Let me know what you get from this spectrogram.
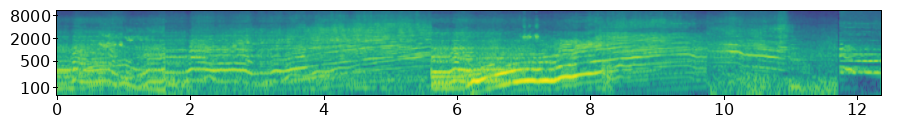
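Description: Ferrari and Lamborghini supercar engines at full throttle on two standing-start launches, one after the other, each revving up in pitch with brief drops at the upshifts.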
